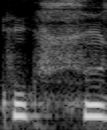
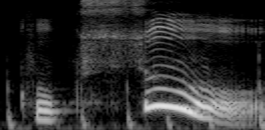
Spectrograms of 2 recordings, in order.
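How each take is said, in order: First: The second syllable starts with a plain s. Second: The second syllable starts with a tense s. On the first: The speaker calls it wrong. "이거 국수 좀 먹어 라고 하는 사람 없죠?" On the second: The speaker calls it right. "시옷이 쌍시옷으로 이렇게 바뀌었어요"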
